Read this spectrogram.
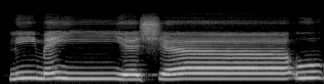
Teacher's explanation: خالی الف سے پہلے زبر ہے اور اس پر مد بھی ہے، تو ہم اسے 4 حرکت کے برابر کھینچے پڑھیں گے۔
